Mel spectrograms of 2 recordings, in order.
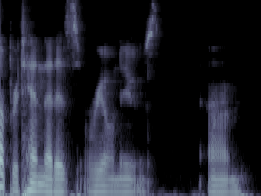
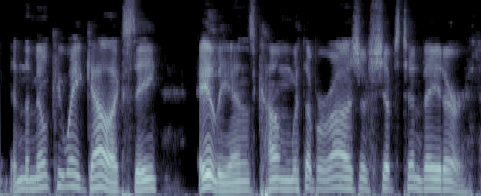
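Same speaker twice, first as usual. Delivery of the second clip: mock news anchor; 5 semitones higher, 7 dB louder than usual. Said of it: "kind of a professional news anchor type, a voice".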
